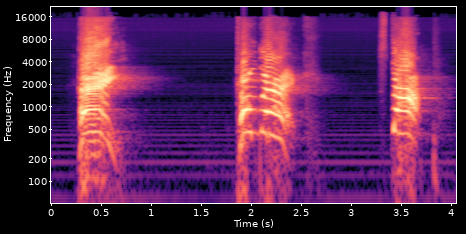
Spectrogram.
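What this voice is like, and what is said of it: Loud raised voice, shouting. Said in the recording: “a loud voice ... raise your voice”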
